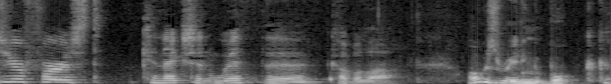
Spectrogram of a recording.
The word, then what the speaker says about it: Kabbalah: even get that name Kabbalah versus the what more typically people are pronouncing it well the most Hebrew words that are accented on the final syllable but most English words are not so it's just a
